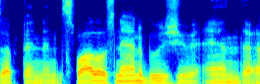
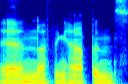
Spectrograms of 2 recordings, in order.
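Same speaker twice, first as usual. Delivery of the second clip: ordinary talk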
